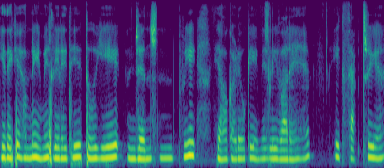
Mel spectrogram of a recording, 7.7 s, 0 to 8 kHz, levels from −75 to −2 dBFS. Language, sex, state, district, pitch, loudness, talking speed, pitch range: Hindi, female, Goa, North and South Goa, 185 Hz, -15 LUFS, 170 wpm, 175-200 Hz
